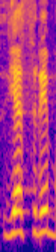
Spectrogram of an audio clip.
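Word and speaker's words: يثرب: यस, वैसे यसरिब होता है सही प्रोनाउंसिएशन। अभी हम मेरी भी ठीक की है उन्होंने।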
